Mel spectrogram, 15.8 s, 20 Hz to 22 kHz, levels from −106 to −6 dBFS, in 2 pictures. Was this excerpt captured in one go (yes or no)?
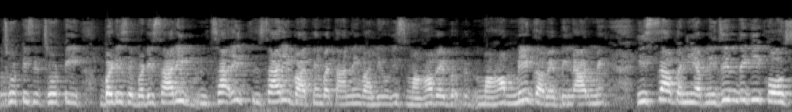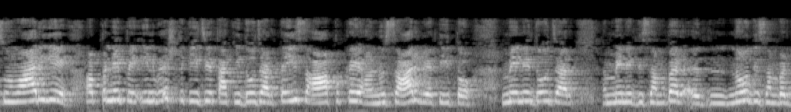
yes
